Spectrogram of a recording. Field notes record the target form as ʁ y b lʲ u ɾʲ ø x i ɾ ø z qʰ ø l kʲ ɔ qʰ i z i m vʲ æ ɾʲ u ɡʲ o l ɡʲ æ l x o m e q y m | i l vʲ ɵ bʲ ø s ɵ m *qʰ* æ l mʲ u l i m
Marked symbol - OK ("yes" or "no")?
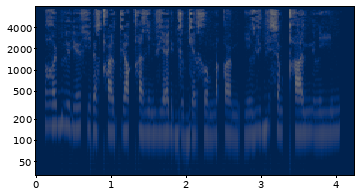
yes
